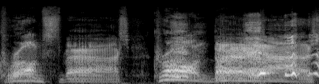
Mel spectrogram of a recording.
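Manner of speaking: big, loud, rough, hairy caveman voice. Explaining why a name doesn't sound manly, the speaker goes into a big caveman voice. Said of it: "a big, hairy caveman just going".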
